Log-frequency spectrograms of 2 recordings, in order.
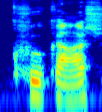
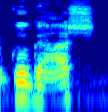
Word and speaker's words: Gyges: His real name would have been pronounced something like Kukash or Gugash.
